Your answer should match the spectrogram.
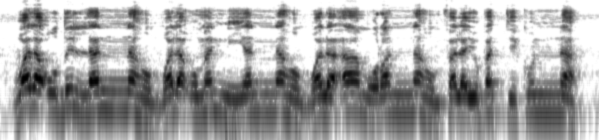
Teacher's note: النون المشددة حرف غنة، يغن بمقدار حركتين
